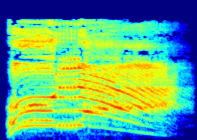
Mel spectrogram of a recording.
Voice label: move, ru; dota2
